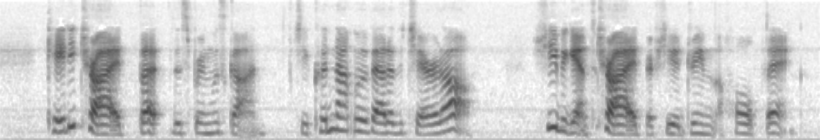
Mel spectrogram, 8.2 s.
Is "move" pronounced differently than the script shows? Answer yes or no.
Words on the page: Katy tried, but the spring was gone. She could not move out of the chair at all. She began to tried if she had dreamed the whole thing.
no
